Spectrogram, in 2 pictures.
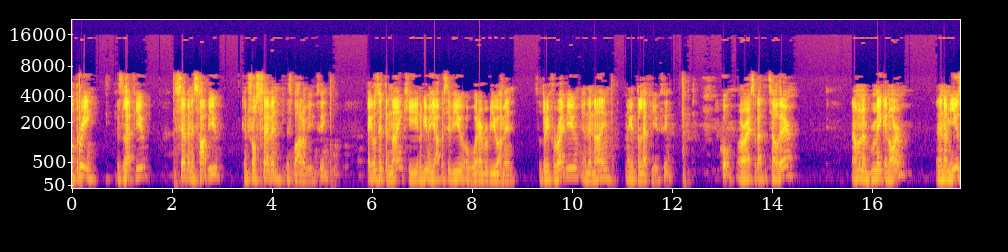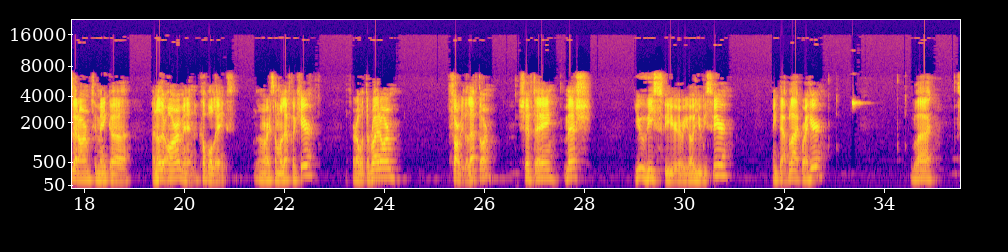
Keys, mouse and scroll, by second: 0.2 ctrl+KP_3, 3.4 KP_7, 5.2 KP_1, 7.0 KP_9, 8.6 KP_3, 10.8 KP_9, 12.3 KP_1, 13.7-14.3 shift+scroll up 6, 22.6 click, 26.8 shift+a, 32.9 click.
